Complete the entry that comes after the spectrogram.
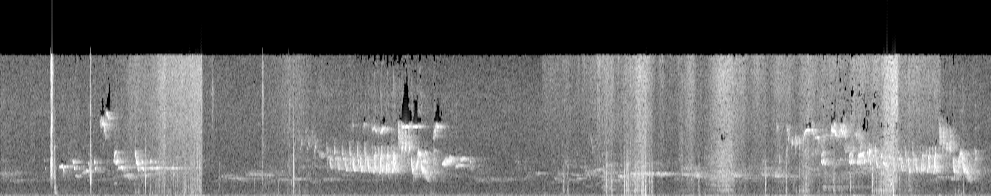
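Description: Wild birds calling and singing in mountain forest, with a fast chirping trill about a third of the way in and more calls near the end, over a steady background hiss. A few sharp clicks or knocks are mixed in.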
